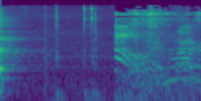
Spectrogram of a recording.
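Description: A short lull with a few faint clicks. Then, about a second in, several people start talking at once in the played video's audio.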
